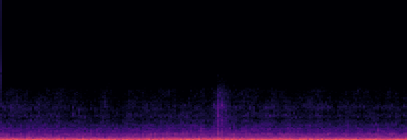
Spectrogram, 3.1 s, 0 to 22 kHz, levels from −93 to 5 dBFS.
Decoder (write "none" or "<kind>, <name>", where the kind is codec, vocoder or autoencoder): codec, HILCodec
